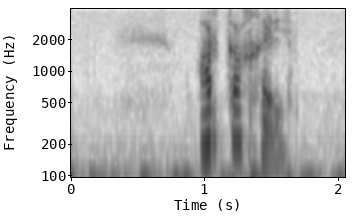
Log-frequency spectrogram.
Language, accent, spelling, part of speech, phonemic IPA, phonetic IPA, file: Armenian, Eastern Armenian, առկախել, verb, /ɑrkɑˈχel/, [ɑrkɑχél], Hy-առկախել.ogg
- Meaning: to hang, to dangle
